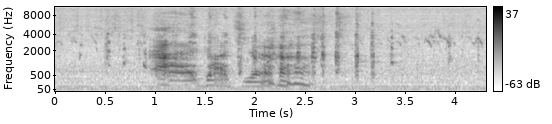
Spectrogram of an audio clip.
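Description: Chickens, including a big one, cluck in short, fairly quiet bursts at a farm, mixed in with someone talking nearby.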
